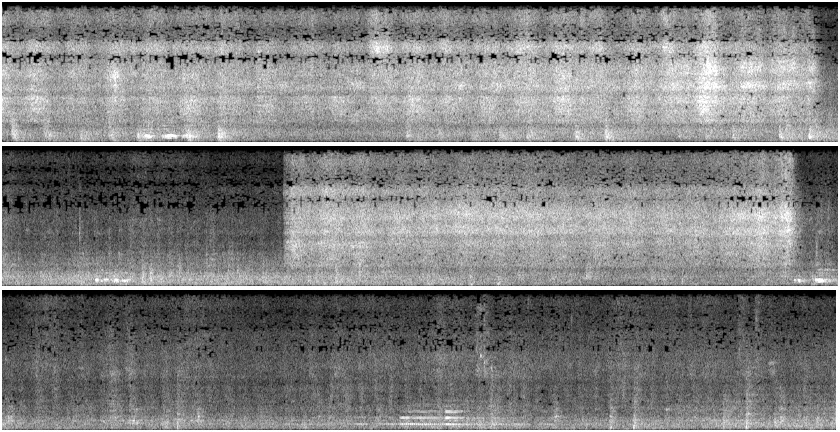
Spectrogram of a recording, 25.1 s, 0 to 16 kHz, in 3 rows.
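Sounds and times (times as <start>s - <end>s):
bright hiss: 0.0s - 8.2s, 11.2s - 16.4s
steam train crossing the Kuma River bridge: 0.0s - 25.0s.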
